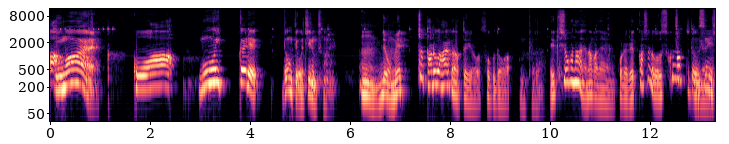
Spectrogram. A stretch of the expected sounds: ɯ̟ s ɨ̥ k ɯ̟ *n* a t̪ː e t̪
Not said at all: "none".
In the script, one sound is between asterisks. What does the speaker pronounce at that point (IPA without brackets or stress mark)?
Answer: n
